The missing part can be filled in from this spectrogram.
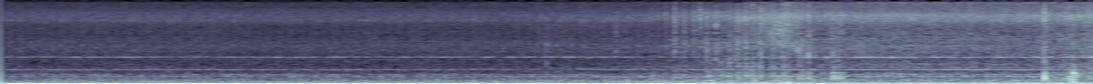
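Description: Low steady idle with a regular knock about three times a second riding on it; a knock at idle, cause not pinned down.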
